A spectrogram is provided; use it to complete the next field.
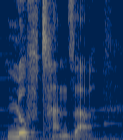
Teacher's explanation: So the emphasis is on the first syllable.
